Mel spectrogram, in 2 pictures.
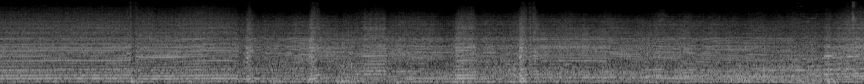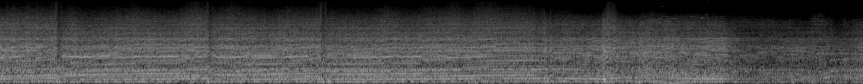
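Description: Racing motorcycle engine from MotoGP 24, screaming steadily at high revs with rising and falling pitch through gear changes and braking, loud and continuous throughout with no talk.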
